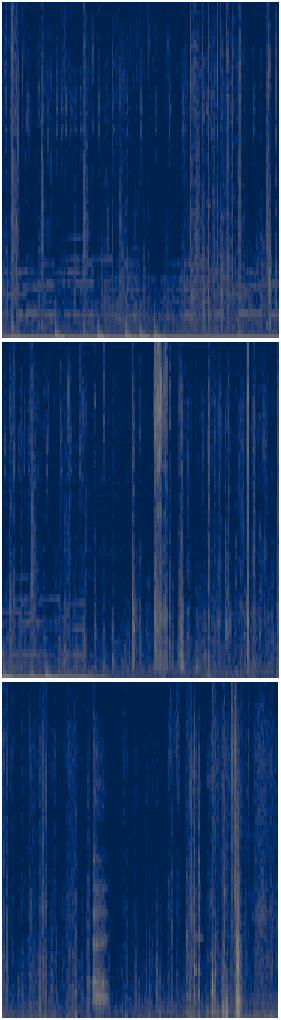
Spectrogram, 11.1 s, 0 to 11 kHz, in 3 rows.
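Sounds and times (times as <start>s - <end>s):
cables clicking and rustling: 0.0s - 11.0s.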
